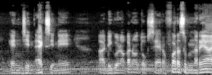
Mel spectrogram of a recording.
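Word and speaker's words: nginx: kita lanjut ke ingat Atau yang bisa disebut dengan engineers sebenarnya dibacanya engine.exe ini digunakan untuk server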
